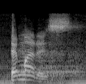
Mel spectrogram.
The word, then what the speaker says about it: Mrs: Alright, when does this Miss become MRS? After marriage. We write MRS, we pronounce it Mrs., but the full form of Mrs. is mistress. And mistress has two meanings in the dictionary.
